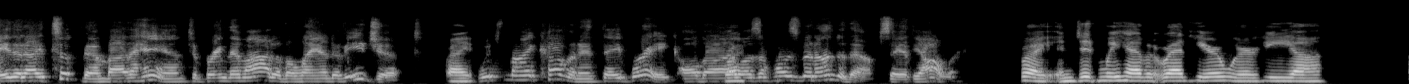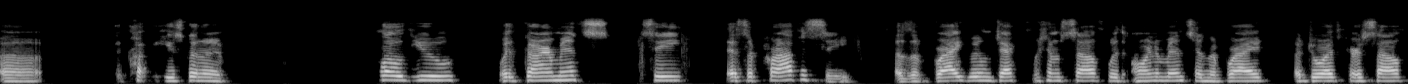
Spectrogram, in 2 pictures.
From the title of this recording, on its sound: Oceanside Zoom Class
